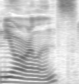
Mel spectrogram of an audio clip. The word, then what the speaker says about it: New Orleans: Now, so you set your first book in New Orleans. – I did. – Or New Orleans? – No, you said it right the first time.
